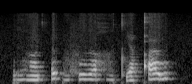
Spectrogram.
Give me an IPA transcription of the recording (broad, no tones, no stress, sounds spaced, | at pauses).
ɾ ə̤ ɦ ɔ̃ t͡sʼ ə b ɑ̤ f ʊː χ ɔ̤ tʼ i qʼ u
